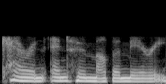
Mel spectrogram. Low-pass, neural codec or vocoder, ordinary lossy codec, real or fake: 3.6 kHz; none; Opus, 24 kbps; real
